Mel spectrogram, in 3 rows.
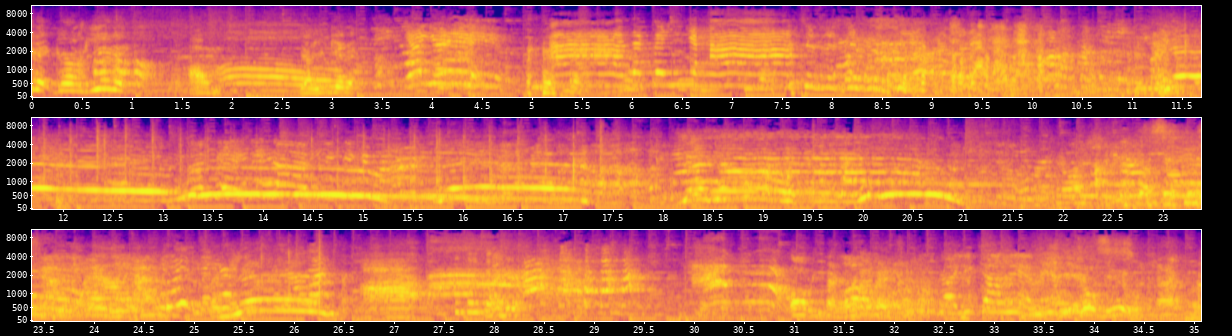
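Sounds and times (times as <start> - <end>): background music: 0.0 - 35.0
indistinct chatter: 0.0 - 35.0
baby squealing: 26.7 - 28.6, 30.0 - 31.0.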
